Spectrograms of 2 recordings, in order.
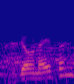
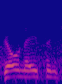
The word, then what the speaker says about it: Jonathan: you like that name Joe Nathan it's it's spelled Jonathan but his name is Joe Nathan Shelley and he is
